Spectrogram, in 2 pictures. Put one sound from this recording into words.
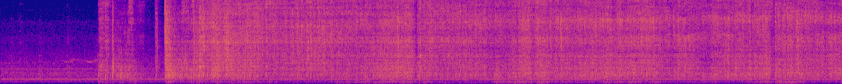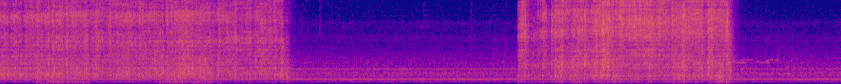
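An electric welder crackles and sizzles in bursts.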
